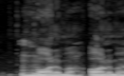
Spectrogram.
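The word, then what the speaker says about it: Ænima: Onima is how you say it. Okay, everybody said Einema. That's how Maynard said it, so I just go by.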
